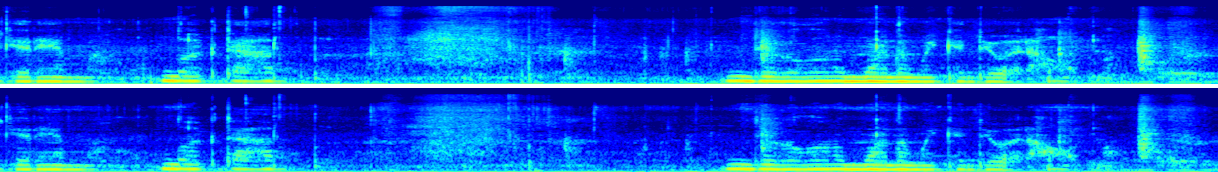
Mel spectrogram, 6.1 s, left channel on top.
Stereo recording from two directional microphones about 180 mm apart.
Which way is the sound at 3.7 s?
5° left (ahead or behind).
